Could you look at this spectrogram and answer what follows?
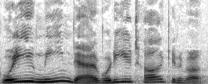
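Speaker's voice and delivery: put-on puzzled kid wanting answers; baffled son. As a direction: imitate a boy questioning his dad. Son baffled by father's explanation.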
